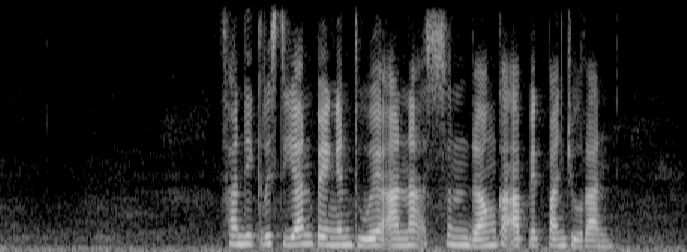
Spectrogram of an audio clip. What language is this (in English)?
Javanese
